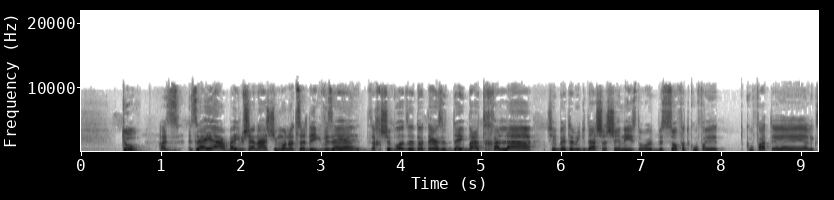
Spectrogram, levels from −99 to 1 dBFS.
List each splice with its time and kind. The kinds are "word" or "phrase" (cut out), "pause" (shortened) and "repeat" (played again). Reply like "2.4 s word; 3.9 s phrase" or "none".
2.3 s word; 4.2 s word; 7.8 s word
